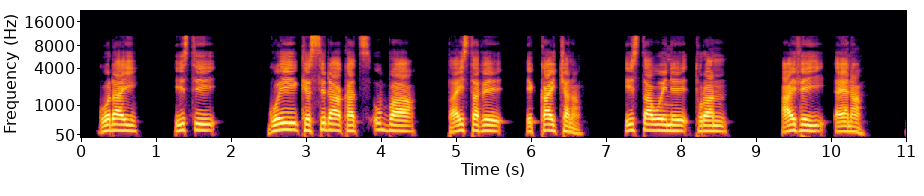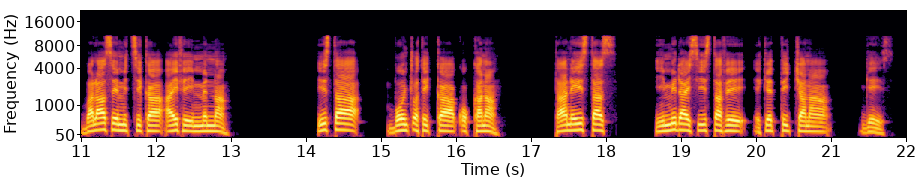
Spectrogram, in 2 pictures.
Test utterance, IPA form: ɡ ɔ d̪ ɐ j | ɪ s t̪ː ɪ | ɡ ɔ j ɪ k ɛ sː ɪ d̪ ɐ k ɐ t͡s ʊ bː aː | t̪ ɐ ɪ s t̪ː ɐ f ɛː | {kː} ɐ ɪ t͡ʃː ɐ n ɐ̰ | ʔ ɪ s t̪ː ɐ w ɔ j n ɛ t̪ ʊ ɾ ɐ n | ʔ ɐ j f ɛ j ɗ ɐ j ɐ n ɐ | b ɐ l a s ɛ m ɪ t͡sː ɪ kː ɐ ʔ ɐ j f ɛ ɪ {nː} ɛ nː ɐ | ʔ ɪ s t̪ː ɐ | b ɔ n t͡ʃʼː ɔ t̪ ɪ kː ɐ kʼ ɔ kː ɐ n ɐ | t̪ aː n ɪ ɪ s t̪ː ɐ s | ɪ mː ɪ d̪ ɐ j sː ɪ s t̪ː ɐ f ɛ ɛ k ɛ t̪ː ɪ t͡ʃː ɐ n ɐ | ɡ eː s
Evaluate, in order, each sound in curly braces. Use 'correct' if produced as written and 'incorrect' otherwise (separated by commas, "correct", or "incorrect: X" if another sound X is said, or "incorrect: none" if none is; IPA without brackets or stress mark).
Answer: correct, incorrect: mː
